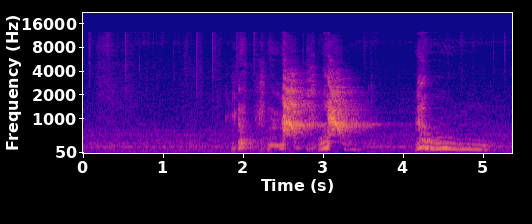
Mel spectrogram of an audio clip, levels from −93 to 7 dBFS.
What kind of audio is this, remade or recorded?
recorded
